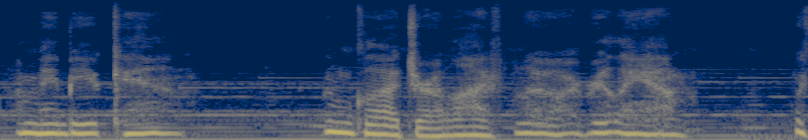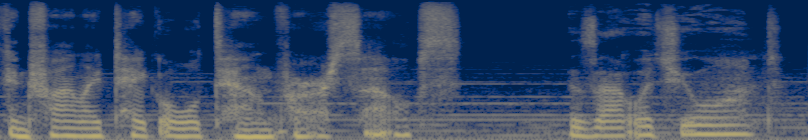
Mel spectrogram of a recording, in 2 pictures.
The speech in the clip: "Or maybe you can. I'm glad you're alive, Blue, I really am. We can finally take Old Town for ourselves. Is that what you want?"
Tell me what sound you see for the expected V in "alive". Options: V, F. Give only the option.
F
